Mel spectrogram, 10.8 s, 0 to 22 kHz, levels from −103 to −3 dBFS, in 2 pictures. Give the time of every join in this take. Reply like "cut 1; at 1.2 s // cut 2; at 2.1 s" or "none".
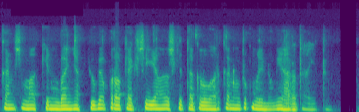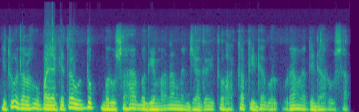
cut 1; at 5.2 s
